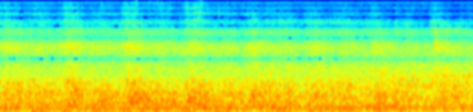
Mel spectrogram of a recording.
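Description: Autorack freight cars of a Canadian National train rolling past: a steady rumble of steel wheels on the rails.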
